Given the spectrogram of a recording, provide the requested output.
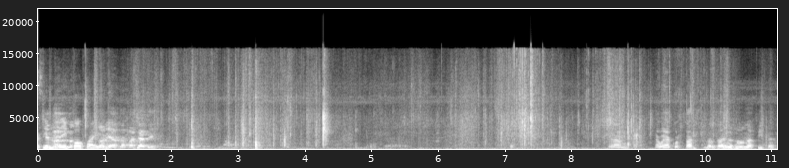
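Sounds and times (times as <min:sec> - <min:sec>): low rustling: 0:00.8 - 0:11.0.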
